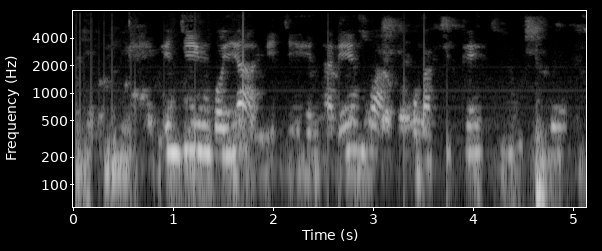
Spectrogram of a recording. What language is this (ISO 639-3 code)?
kin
